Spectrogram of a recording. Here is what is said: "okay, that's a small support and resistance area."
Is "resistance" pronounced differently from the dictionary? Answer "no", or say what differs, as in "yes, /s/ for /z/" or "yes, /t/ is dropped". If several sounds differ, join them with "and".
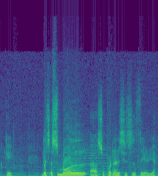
yes, /s/ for /z/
